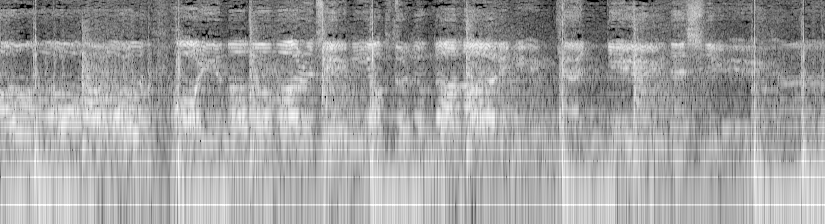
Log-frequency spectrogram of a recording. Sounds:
Music

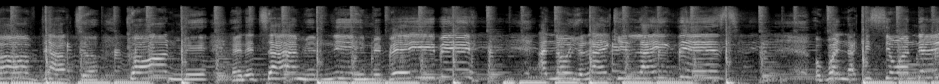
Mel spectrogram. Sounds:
Music, Reggae, Music of Africa

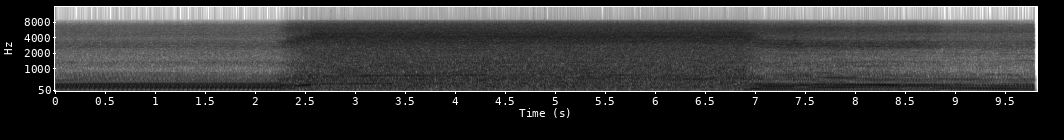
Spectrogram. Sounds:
Vehicle, Car, Engine, Accelerating, Medium engine (mid frequency), Idling

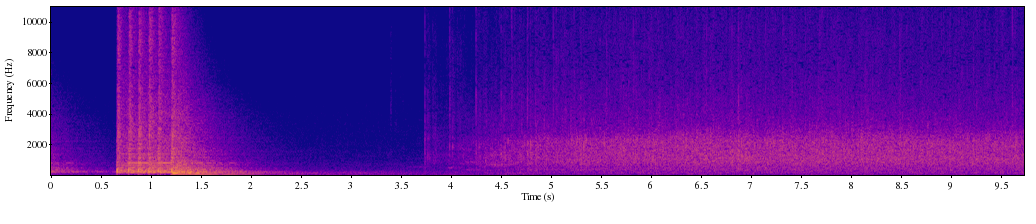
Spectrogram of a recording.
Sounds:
Musical instrument, Drum, Snare drum, Drum kit, Music

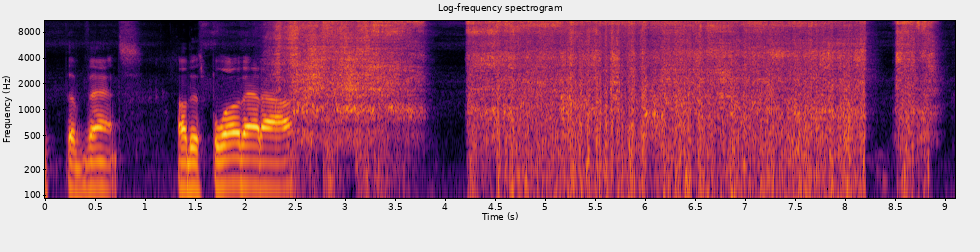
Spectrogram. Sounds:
Speech, Steam

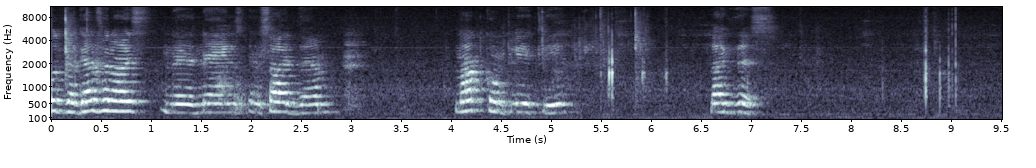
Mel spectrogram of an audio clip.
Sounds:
Speech

